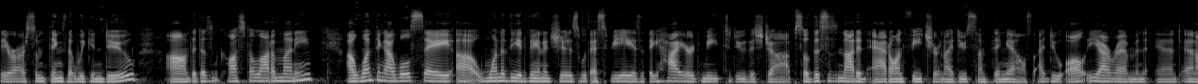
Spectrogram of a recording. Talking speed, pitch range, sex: 285 wpm, 125-155 Hz, female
